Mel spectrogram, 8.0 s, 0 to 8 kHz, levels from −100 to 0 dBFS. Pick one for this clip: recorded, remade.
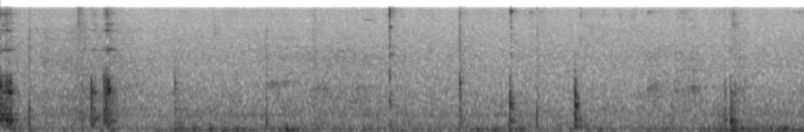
recorded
